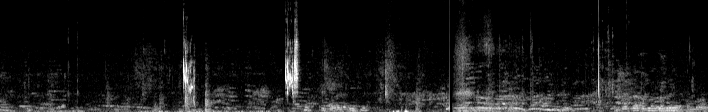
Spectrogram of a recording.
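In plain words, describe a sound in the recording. A budgerigar pecks and cracks seeds.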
